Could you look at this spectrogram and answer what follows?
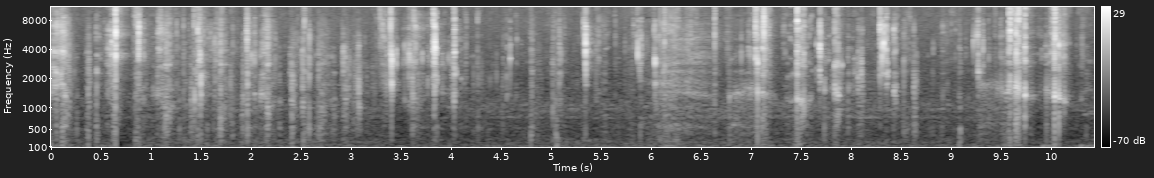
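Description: Crayfish shell cracking and thin crayfish legs being bitten and chewed: a run of sharp, irregular crackles and crunches.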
